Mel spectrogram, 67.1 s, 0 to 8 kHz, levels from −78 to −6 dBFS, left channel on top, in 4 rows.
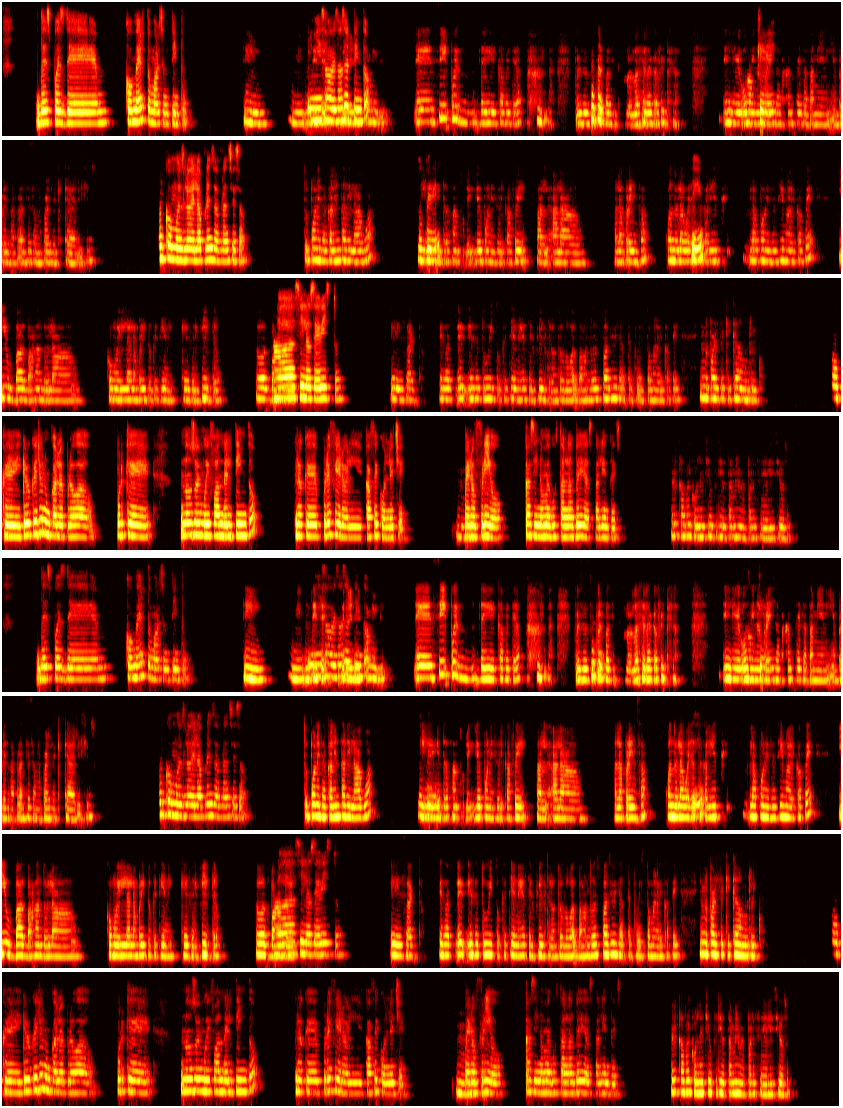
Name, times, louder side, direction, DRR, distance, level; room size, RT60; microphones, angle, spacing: voice 1, 0.7-2.1 2.5-3.7 6.1-7.3 11.8-12.0 14.9-15.5 19.9-21.6 25.1-25.5 30.6-30.8 39.0-40.4 50.2-52.2 52.6-53.3 53.9-55.4 56.2-58.4 59.6-60.3 60.8-62.7, left 6 dB, 60° left, 0.3 m, -21 dB
voice 2, 4.8-5.2 5.7-7.6 8.2-12.2 12.5-13.5 13.8-14.0 14.4-18.6 22.8-24.2 25.1-28.4 29.0-29.7 30.1-31.1 31.6-33.0 33.5-35.1 35.7-37.9 38.6-39.4 41.3-41.8 42.3-47.1 47.5-48.7 59.4-59.8 63.7-66.1, right 5 dB, 90° right, 0.4 m, -27 dB
2.4 x 2.2 x 2.4 m
head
